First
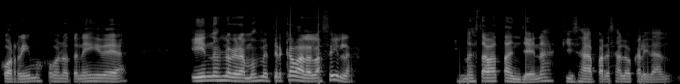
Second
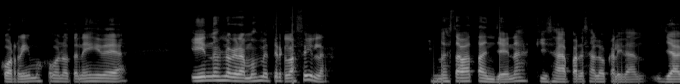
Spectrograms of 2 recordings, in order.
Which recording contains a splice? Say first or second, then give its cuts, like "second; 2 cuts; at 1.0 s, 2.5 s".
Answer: second; 1 cut; at 2.8 s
